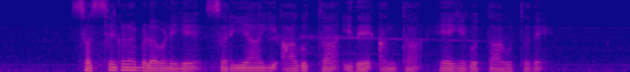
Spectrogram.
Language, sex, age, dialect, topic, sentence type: Kannada, male, 18-24, Coastal/Dakshin, agriculture, question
